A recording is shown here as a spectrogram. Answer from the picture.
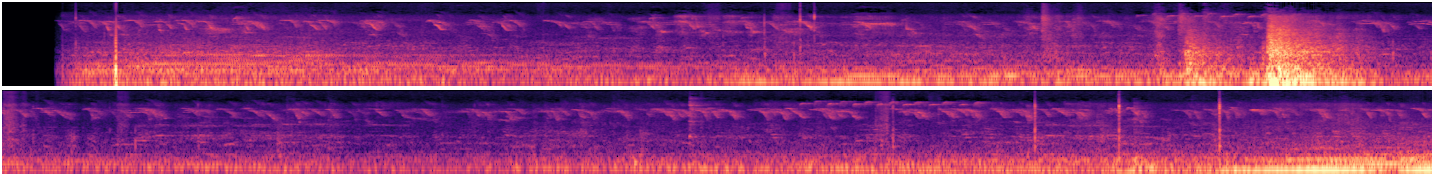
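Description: Birds chirping without pause, a quick run of short high chirps that each drop in pitch, over a low hum. A brief louder noise comes about halfway through.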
